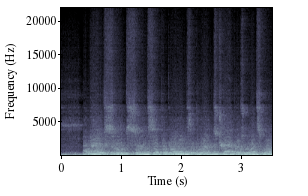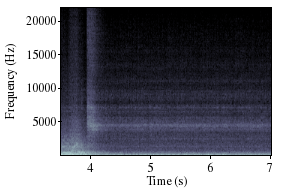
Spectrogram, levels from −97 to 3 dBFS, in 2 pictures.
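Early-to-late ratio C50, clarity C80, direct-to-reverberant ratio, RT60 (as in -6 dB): 4.0 dB, 7.5 dB, -9.5 dB, 1.2 s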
